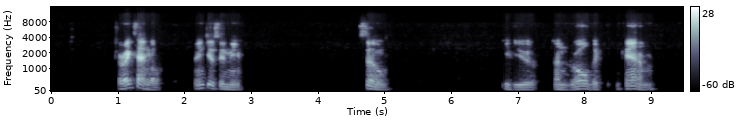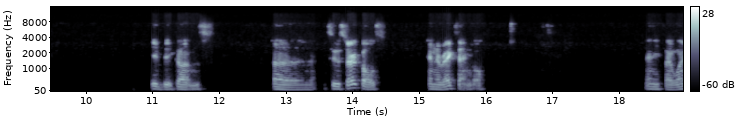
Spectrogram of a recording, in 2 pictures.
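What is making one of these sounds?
A young man speaks calmly into a close microphone, explaining in short phrases with pauses.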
